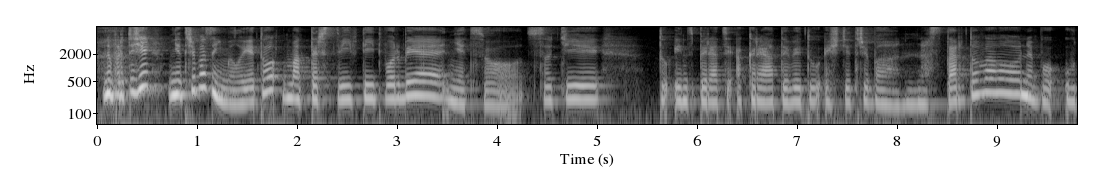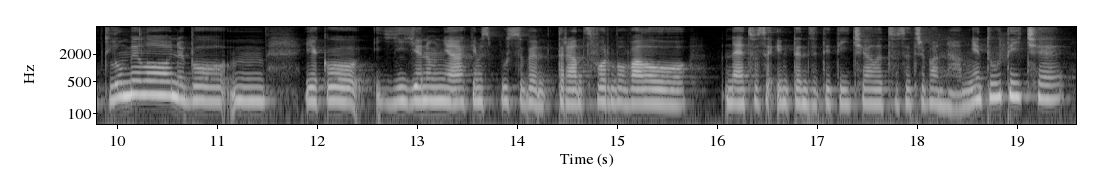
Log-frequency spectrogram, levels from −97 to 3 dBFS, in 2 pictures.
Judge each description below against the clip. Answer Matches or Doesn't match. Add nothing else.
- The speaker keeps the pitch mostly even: Doesn't match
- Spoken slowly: Doesn't match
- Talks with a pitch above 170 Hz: Matches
